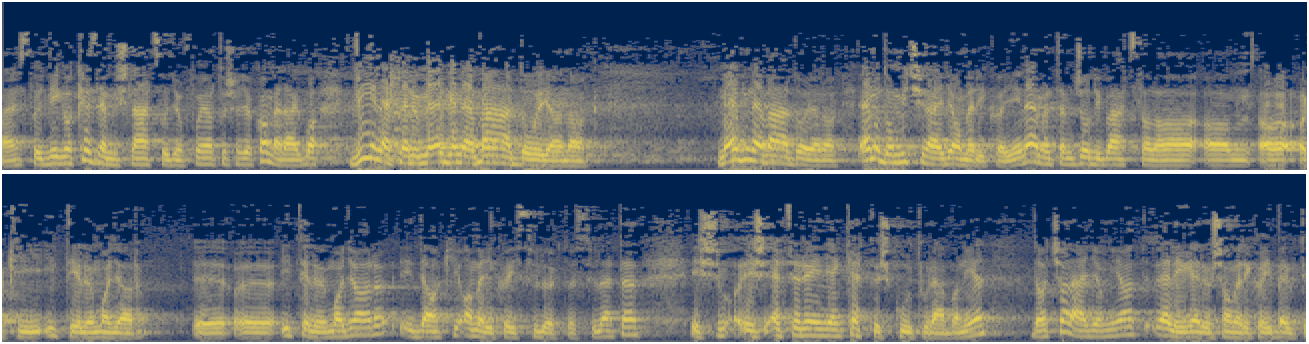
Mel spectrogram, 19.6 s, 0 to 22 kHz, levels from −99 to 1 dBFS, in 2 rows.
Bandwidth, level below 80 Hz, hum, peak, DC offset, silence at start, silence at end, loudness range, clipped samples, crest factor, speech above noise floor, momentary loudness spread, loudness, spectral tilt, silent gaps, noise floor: 10.5 kHz; -48 dBFS; none; 0 dBFS; under 0.1%; 0 s; 0 s; 4 LU; under 0.1%; 12 dB; 24 dB; 8 LU; -14 LUFS; -5 dB/octave; none; -37 dBFS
